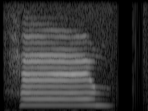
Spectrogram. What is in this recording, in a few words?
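"hoeng3", Cantonese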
